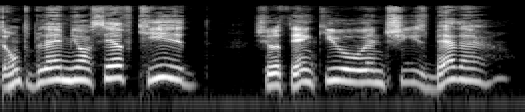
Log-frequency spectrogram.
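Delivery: terrible, high-pitched fake French-Canadian accent. Retelling a scene, voicing the brother's short friend: terrible fake French-Canadian accent. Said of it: "terrible fake accent for you".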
